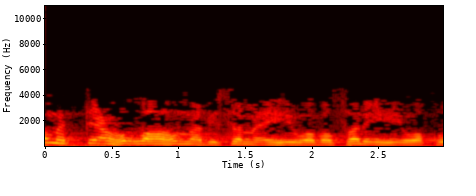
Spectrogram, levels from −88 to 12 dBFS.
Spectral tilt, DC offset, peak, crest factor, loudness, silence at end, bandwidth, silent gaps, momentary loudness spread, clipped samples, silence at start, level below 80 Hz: -11.5 dB/octave; 0.3%; -14 dBFS; 14 dB; -29 LUFS; 0 s; 4.7 kHz; none; 5 LU; under 0.1%; 0 s; -60 dBFS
